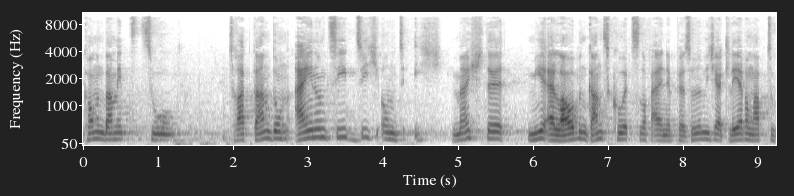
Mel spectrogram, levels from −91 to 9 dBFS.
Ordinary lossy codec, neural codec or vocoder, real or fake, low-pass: MP3, 64 kbps; codec, 24 kHz, 0.9 kbps, WavTokenizer, medium speech release version 2; fake; 9.9 kHz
